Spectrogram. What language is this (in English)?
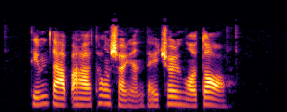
Cantonese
